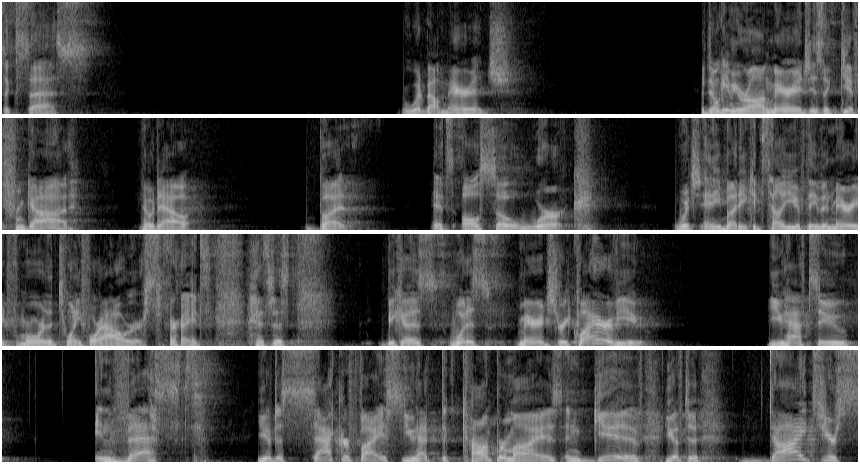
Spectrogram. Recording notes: Live from our Celebration Ministry Center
